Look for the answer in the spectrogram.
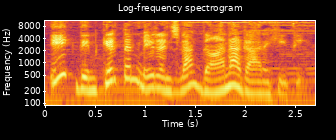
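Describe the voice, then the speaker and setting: Woman narrator, high voice, reading out a moral story, music underneath. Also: sing-song, moderate pace.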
